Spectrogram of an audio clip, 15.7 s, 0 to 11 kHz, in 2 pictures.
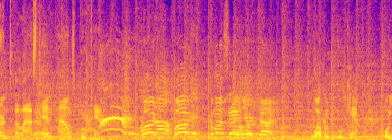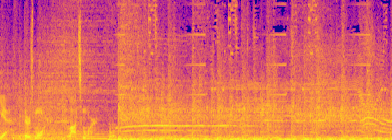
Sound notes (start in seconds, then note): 2.0 screaming; 10.0 upbeat music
